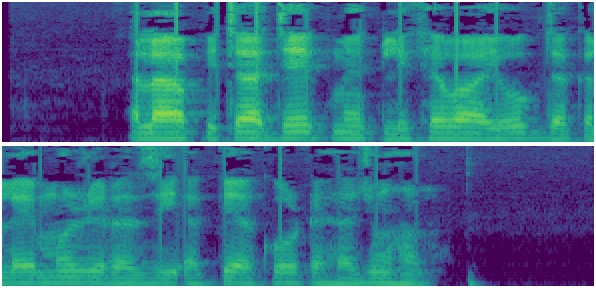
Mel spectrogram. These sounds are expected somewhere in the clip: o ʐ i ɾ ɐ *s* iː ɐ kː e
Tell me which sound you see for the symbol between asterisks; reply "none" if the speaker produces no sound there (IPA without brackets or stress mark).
z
